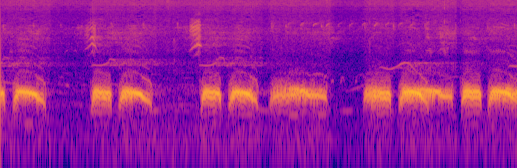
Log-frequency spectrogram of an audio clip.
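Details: Spotted dove decoy bird, which is improving in its third training session, utters repeated rounded coos in paired and single notes with short silences, about one phrase per second, in karom style.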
